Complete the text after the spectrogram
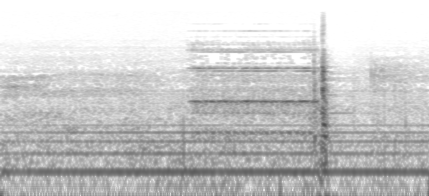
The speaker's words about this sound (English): That was our nurse's aide calling from the hospital.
